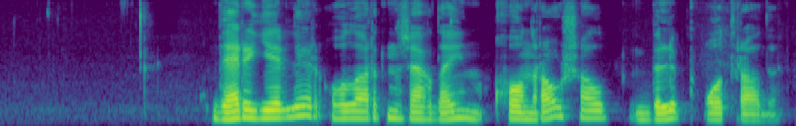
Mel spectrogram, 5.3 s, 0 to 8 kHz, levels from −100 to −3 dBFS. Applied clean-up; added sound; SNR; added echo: none; none; none; none.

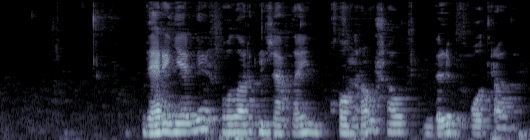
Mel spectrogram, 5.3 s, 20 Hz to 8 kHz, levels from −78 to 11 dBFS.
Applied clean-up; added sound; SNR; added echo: classical method WPE with log-MMSE.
